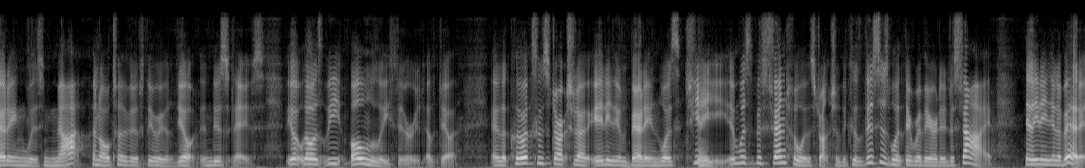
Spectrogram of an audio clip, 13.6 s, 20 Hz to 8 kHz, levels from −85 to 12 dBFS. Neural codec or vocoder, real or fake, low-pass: autoencoder, 22.05 kHz, a latent of 192 numbers a frame, VITS, trained on many speakers; fake; 7.2 kHz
